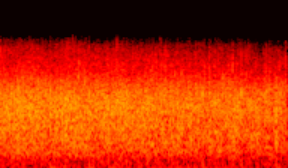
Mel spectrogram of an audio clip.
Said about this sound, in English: Thank the youth for awesome, awesome job. Amen. Let's get a Lord a hand clap for him. Praise God. Amen.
